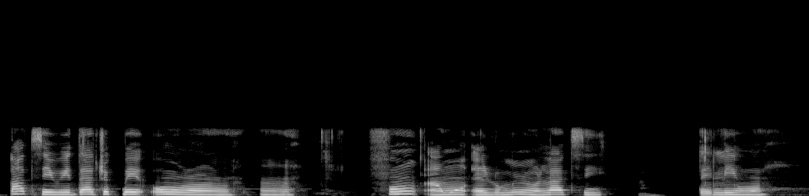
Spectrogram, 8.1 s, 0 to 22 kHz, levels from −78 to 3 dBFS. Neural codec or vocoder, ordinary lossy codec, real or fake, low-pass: none; none; real; none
